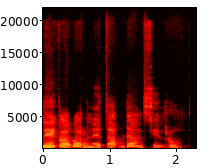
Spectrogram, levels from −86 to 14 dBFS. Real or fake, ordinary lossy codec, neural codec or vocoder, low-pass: fake; none; codec, 44.1 kHz, 2.6 kbps, DAC; none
